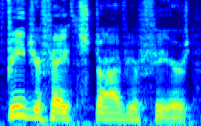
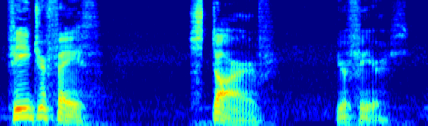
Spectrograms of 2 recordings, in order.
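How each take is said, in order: First: Said in the usual way. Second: FEED rings out, STARVE drops low and drawn out; weighty, spaced-out delivery of STARVE your fears; emphatic slogan. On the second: Real, not acted. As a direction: announce it slowly, pausing after faith and after STARVE. States the sermon's key slogan.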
